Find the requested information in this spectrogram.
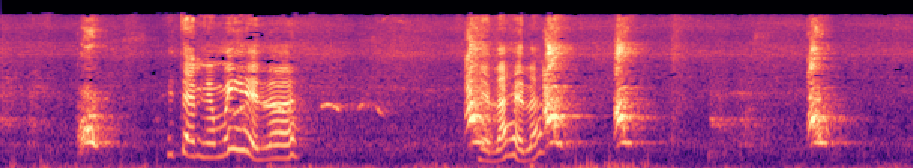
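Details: French Bulldog from a pet family of three named Pierre, Cherry and Meringue, giving wavering, yodel-like whining howls near the start and again around three seconds, followed by short sharp yips, while people talk in Thai nearby.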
